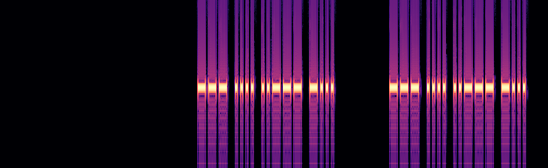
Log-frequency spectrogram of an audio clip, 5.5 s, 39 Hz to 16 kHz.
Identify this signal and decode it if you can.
Morse code, heard as a keyed tone, about 46 wpm, 700 Hz. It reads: OH2B OH2B
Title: DXCC-100 Call Signs - 4 Characters - Repeated 2x - 45wpm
